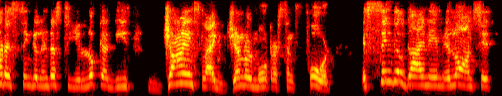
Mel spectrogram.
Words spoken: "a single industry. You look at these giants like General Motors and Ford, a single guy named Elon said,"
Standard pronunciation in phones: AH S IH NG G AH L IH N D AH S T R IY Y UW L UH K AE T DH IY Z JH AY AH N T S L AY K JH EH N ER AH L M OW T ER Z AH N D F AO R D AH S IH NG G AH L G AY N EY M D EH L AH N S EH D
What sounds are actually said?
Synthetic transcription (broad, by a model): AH S IH NG G AH L IH N D AH S T R IY Y UW L UH K AE T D IY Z JH AY AH N T S L AY K JH EH N ER AH L M OW T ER S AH N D F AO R D AH S IH NG G AH L G AY N EY M EH L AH N S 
